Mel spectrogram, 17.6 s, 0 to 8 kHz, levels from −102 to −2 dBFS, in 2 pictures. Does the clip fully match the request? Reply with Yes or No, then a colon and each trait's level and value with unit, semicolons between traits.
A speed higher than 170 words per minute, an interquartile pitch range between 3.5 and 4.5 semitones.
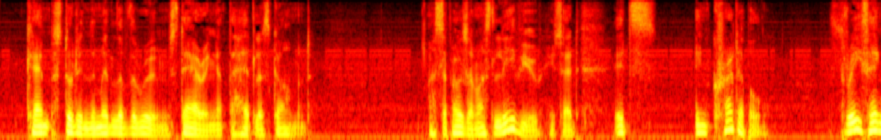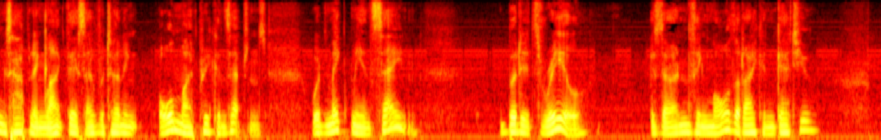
No: average, 155 wpm; average, 3.9 semitones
